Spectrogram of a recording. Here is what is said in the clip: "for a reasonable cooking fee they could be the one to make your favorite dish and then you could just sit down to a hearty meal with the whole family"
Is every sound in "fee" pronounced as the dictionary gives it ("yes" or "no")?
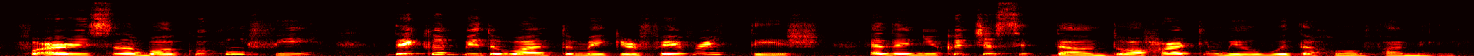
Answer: yes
